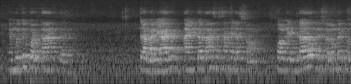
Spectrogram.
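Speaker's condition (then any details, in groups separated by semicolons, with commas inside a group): No condition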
